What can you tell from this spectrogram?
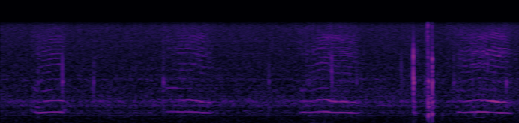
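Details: Sleeping house cat snoring quietly: short, droning, harmonic snores repeat about every two seconds in a small room, with a brief clatter of sharp clicks near the end.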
